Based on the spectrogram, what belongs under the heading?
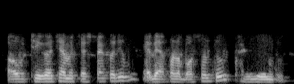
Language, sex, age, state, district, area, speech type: Odia, male, 18-30, Odisha, Balasore, rural, conversation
